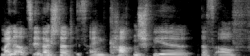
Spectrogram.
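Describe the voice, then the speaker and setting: The tone is bright and sharp, with very wide pitch swings. Delivery comes at a fairly slow pace. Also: man. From Saxony, eastern Germany (Zwickau). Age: 40s. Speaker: writer and creativity trainer. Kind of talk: casual interview.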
